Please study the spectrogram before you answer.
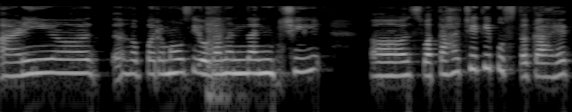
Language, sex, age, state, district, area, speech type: Marathi, female, 30-45, Maharashtra, Kolhapur, urban, spontaneous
